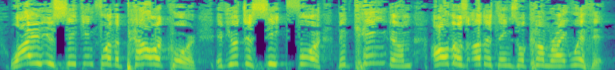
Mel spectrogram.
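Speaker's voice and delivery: high, very loud, pleading exasperation; exasperated shout. Acted. Heaven to misguided seekers, high exasperated shout. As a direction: shout it down in disbelief.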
